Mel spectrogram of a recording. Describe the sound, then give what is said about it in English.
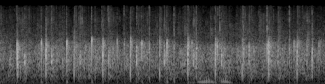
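A church audience applauds steadily, many hands clapping in a dense, rapid patter, with no voices standing out above it. “Part of the, yeah, you can clap. That's amazing.”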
